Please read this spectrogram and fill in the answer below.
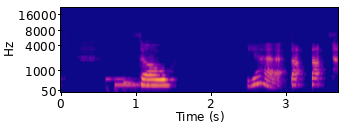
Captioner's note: device pinging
